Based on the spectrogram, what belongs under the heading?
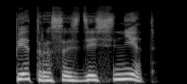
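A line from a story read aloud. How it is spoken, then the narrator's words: Snapping retort. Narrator (Russian): огрызнулся Уорд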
